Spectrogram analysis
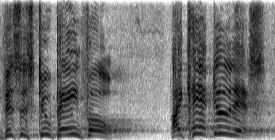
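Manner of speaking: high-pitched cry of being overwhelmed; anguished inner voice. Acted. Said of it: "my inner broken voice is saying".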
